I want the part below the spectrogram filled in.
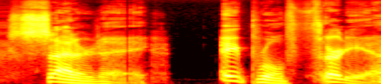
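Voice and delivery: put-on elderly man's monster truck announcer voice. Co-host repeats the date to show how it sounded, in an old man's monster truck voice. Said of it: "That's like a very old man doing Monster Truck voice".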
